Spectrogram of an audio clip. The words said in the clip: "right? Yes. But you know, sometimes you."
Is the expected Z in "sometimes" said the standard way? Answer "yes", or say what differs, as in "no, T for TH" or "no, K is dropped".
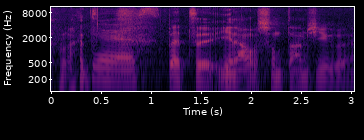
yes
